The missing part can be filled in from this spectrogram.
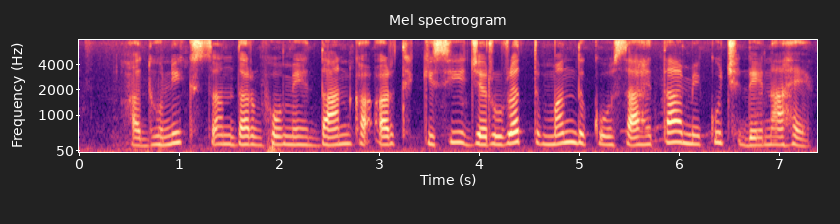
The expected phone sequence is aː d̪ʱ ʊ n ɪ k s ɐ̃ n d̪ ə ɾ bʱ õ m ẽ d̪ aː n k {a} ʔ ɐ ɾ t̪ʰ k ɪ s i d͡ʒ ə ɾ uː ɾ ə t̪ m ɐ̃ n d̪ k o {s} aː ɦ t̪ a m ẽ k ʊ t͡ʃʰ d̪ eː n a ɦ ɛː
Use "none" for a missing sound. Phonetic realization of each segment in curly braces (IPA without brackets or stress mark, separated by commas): a, s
